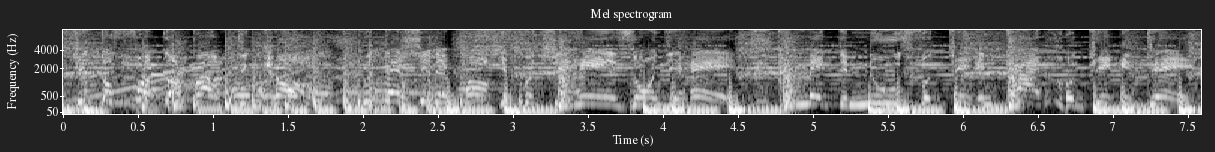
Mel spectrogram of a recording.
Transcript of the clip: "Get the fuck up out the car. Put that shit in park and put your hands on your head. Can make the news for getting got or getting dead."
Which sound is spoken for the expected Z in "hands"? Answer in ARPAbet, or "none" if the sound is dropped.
Z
